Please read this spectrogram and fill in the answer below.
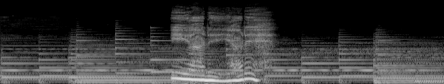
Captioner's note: sigh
